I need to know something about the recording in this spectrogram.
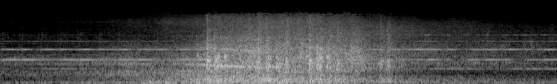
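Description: A train rushes past close by with a loud roar, then fades.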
